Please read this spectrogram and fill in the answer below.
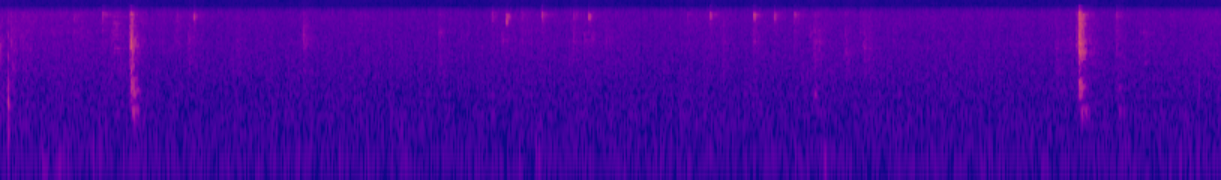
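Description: Near silence: room tone with a few faint, short clicks, one about a second in and a slightly stronger one near the end.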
